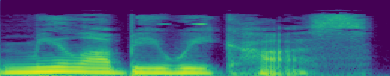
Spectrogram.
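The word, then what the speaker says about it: míle buíochas: This is pronounced as mille buíochas.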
